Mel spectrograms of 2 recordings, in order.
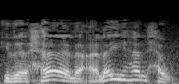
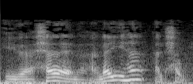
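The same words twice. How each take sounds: The two takes are said the same way.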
